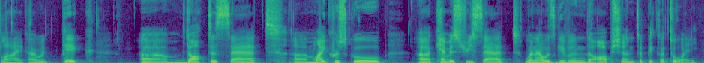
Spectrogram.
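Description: An older woman gives measured, explanatory answers as a pediatrician guest in a conversational interview. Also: low voice, creaky. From Trinidad and Tobago. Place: small indoor podcast studio. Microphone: boom-arm podcast microphone.

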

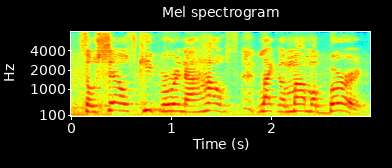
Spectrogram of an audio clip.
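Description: A young man from Indiana with a high voice delivers battle-rap bars in a relaxed, joking way, breaking off to talk to the crowd. He is picked up by a low camera in a packed lounge, with clear noise all around. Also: moderate pace. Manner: laid-back, laughs between bars, talks to the crowd. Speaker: battle rapper. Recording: noisy room recording.

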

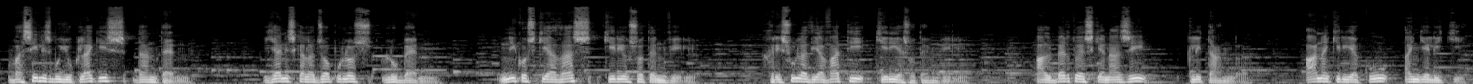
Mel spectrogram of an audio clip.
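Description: Man, lowish mellow voice, lively melodic delivery, formal radio credits announcer. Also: pauses often. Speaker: announcer reading cast and credits. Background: violin music.

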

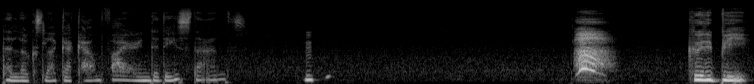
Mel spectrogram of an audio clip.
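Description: A woman's voice: medium pitch, steady tone, measured pace, warm tone, a little hiss or hum, close to an everyday voice. A woman playing a playful, clumsy, bloodthirsty female vampire who mutters theatrically to herself in an ASMR audio roleplay. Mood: excited, sneaky.

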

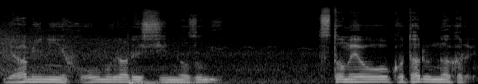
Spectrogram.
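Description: An actor playing a solemn figure in a samurai video game, urging duty in measured, archaic words. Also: male voice, lowish voice, flat delivery, noisy background. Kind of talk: video game cutscene acting.

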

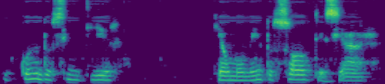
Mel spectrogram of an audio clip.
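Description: A Brazilian man leads a relaxation exercise at a very slow, unhurried pace. His voice is husky and breathy, at a medium pitch, with calm gaps between short instructions. The recording is dull and a little muffled. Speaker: guided meditation narrator. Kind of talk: guided sleep meditation, soothing instruction.

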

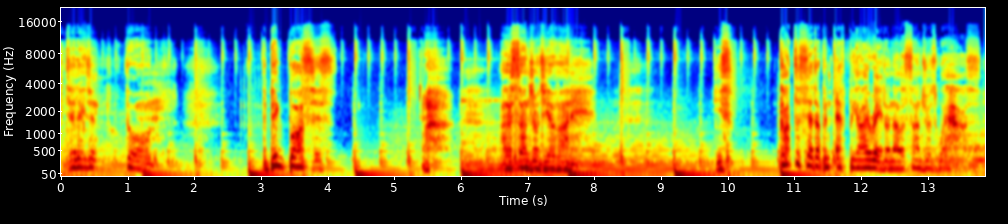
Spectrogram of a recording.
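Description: Gasping, desperate wounded agent. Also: male voice, medium pitch, takes it slowly, long pauses. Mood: desperate, pleading. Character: desperate, wounded male undercover police agent pleading. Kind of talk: video game cutscene acting. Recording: music behind the voice.

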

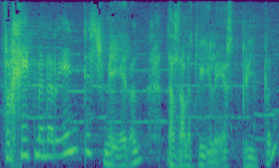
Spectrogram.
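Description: A crafty court elder plotting in hushed, riddling turns. His voice is deeply gravelly and swings up and down as he insinuates. It is an old radio play with music faintly underneath. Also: huge pitch swings, normal speed. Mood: scheming. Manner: sly, speaks in riddles. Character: scheming court elder, male, cunning. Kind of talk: 1950s Dutch radio drama acting.

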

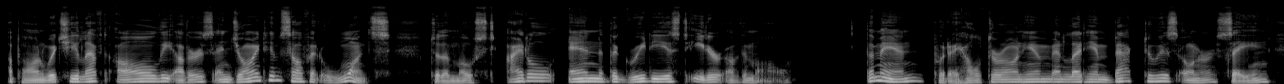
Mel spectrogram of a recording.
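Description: A man narrating short fables as a scripted storybook reading, in a deliberate, expressive storytelling manner. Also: fairly low pitch, dry recording, studio quality. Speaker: audiobook narrator.

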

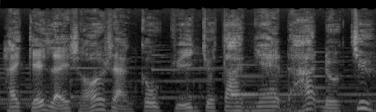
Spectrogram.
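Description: A stern older businessman in a cartoon played by a male actor. He is a busy, commanding figure with a middle-pitched voice and a soft spot for children. Music runs under his words. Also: lively intonation, fast, natural voice. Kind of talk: cartoon voice acting. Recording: music bed behind the voice.

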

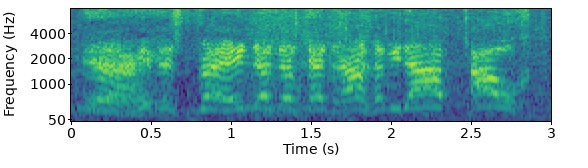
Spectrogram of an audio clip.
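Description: A man playing a burly, commanding Viking in a children's audio drama, barking forceful orders. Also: very high voice, normal speed, vocal fry, over music. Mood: urgent, commanding.

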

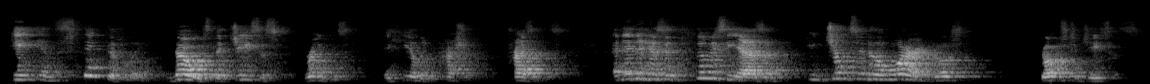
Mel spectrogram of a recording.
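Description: Older american guy in his 60s giving a sermon, bright voice, super echoey church, mic kinda far away. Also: high-pitched. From United States. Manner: measured, short phrases with pauses. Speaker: priest. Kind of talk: sermon read from notes. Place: inside a church, standing before the altar. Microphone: distant microphone, speaking through a face mask.

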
